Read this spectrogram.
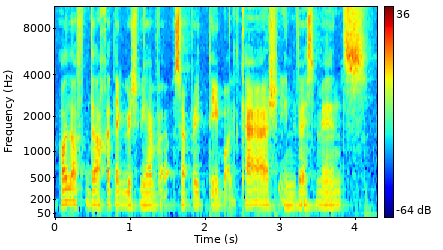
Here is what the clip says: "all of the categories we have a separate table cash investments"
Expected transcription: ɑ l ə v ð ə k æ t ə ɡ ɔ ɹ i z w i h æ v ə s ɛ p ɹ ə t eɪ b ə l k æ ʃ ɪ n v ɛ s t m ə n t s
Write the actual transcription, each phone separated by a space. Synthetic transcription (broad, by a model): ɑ l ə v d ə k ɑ t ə ɡ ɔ ɹ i s w i h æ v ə s ɛ p ɹ ə t eɪ b ə l k æ ʃ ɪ n v ɛ s t m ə n t s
